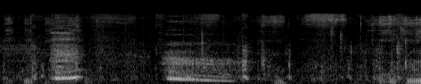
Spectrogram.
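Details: Four-week-old Staffordshire Bull Terrier puppies with their mother, 34th litter, 11 November 2018: two thin whines, the second a longer note sliding downward, over background shuffling and rustling.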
